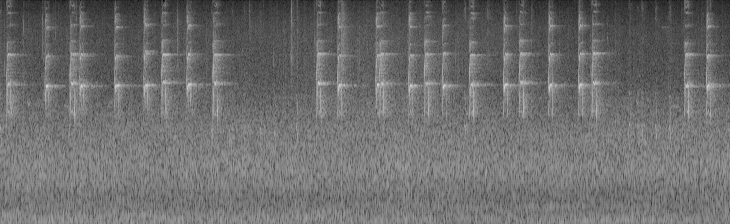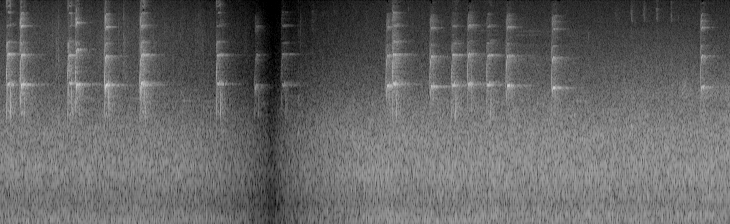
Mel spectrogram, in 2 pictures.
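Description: A bird giving short, sharp chirps in quick runs of about two a second, with short pauses between runs, over a steady background hiss. The whole sound fades almost to nothing about two-thirds of the way through and then fades back in.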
